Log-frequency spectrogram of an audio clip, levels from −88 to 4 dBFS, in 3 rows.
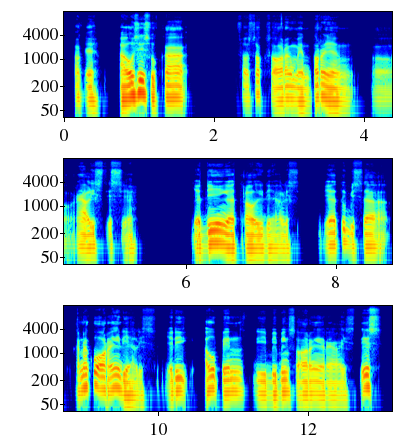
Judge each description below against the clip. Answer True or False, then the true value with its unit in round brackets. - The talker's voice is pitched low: True (100 Hz)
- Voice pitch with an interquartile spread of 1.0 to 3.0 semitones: False (3.6 semitones)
